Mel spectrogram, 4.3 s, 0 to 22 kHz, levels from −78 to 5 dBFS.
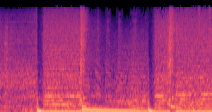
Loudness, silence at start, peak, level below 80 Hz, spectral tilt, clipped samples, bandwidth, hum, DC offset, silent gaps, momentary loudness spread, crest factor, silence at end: -14 LUFS; 0 s; 0 dBFS; -16 dBFS; -4 dB/octave; under 0.1%; 17 kHz; none; under 0.1%; none; 6 LU; 12 dB; 0 s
